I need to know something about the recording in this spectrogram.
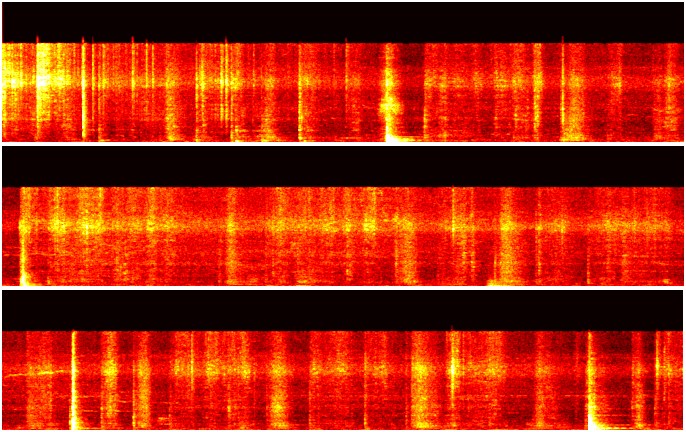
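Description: Oil sizzles softly on a hot pan.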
